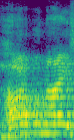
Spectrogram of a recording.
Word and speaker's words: harmonize: Harmonize also, nice. It contains diphthong I, but as it ends with eyes, I must stress the first syllable.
